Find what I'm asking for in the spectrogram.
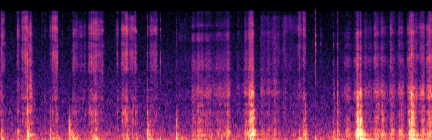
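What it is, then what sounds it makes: Plaster fossil dig block being scraped. A chisel tool digs and scrapes the powdery plaster around a fossil relief in a small, solid plaster excavation block. Dry, gritty scratching and rubbing strokes come in an irregular rhythm, about one per second, with a few sharper, louder scrapes toward the end.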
